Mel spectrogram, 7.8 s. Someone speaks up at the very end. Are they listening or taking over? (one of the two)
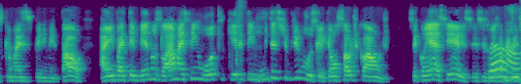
taking over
